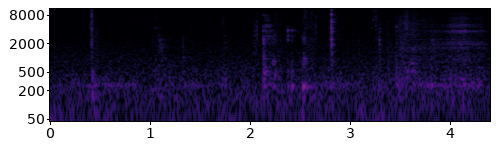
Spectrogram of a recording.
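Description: Near silence, with a few faint clicks and taps from hands pressing a dough disc onto a dough ball.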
